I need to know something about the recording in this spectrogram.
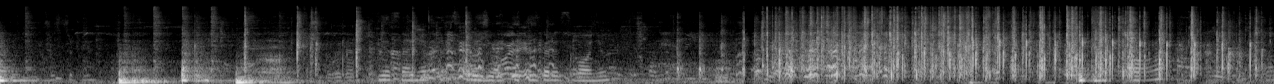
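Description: Maxtone acoustic drum kit being played: a few heavy kick and drum hits in the first couple of seconds, then a busy run of drum strokes with cymbals through the second half. Voices talk in between.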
